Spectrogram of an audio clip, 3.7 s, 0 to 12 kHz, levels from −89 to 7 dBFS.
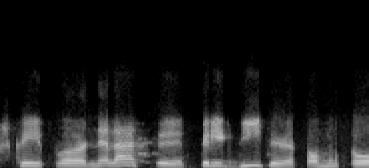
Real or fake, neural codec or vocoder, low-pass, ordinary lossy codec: fake; codec, 16 kHz, 1 kbps, X-Codec, HuBERT features, trained on general audio; 7.2 kHz; Opus, 32 kbps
